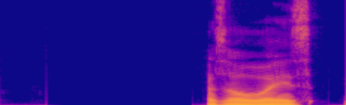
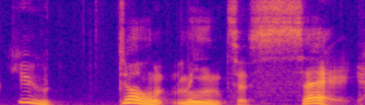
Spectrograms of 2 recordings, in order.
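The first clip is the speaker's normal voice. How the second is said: higher, slower astonished question; a touch of disbelief; amazed cry; 8 semitones higher, 4 dB louder, slower than usual. Acted. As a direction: Watson amazed, drawn out. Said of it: "I cried in amazement".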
